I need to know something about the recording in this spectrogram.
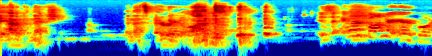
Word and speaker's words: Aragorn: And the main character is played by the guy that plays Aragon, Viggo Mortensen.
